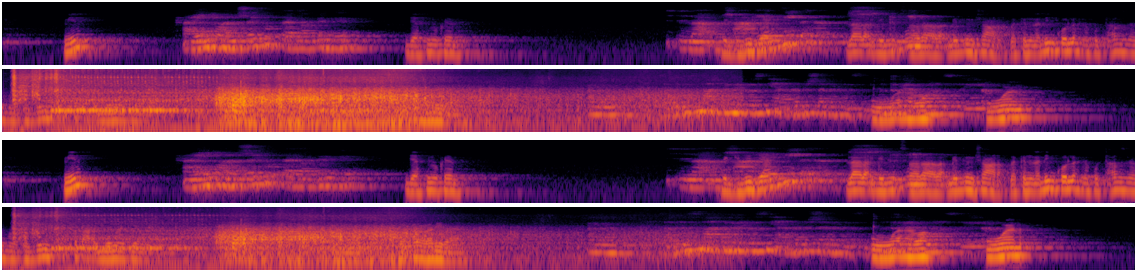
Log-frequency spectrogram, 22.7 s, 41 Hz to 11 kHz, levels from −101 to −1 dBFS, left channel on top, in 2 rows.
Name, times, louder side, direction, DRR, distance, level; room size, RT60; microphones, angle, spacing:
voice 1, 1.8-3.5 6.7-9.2 15.2-15.3 17.2-17.6 17.9-21.2, left 1 dB, 85° left, -5 dB, 2.6 m, -45 dB
voice 2, 4.0-4.6 7.2-7.8 8.4-13.2 14.6-16.0 20.0-20.6 21.2-21.5, right 3 dB, 35° right, 10 dB, 0.3 m, -41 dB
Engine starting, 11.4-18.7, left 7 dB, 65° left, 0.3 m, -36 dB
12.5 x 7.8 x 7.6 m, 1.4 s
head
